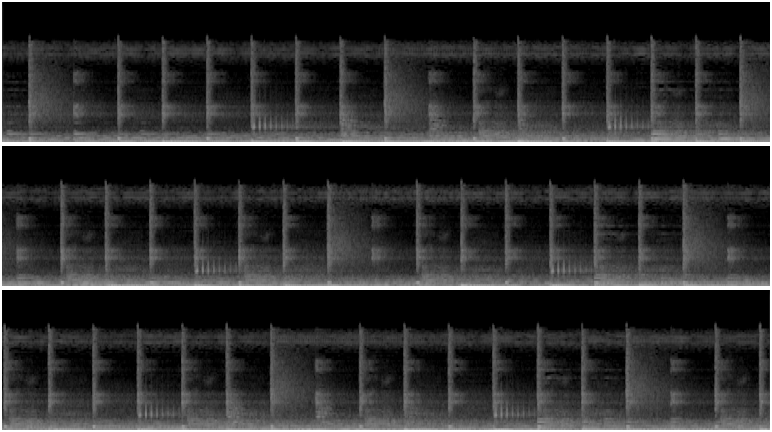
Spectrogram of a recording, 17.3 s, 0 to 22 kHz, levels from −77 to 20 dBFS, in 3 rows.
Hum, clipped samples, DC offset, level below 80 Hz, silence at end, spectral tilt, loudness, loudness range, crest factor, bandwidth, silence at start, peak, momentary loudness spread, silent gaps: none; under 0.1%; 1%; -26 dBFS; 0 s; -6 dB/octave; -24 LUFS; 1 LU; 16 dB; 17 kHz; 0 s; -4 dBFS; 5 LU; none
